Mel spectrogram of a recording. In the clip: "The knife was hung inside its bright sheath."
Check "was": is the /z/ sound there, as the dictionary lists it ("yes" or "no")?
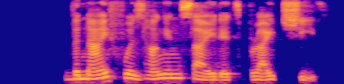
yes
